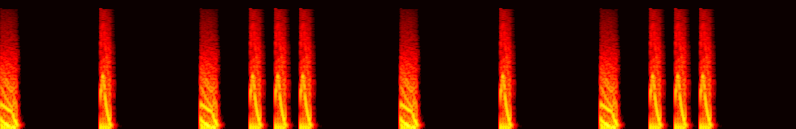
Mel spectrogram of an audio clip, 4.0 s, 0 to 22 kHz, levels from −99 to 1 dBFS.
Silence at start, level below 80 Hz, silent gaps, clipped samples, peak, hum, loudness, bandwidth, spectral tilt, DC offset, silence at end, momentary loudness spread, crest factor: 0 s; -40 dBFS; 0.13-0.49 s, 0.61-0.97 s, 1.17-1.24 s, 1.61-1.99 s, 2.13-2.49 s, 2.61-2.96 s, 3.13-3.24 s, 3.61-3.92 s; under 0.1%; -14 dBFS; none; -31 LUFS; 16.5 kHz; -7 dB/octave; 0.5%; 0 s; 5 LU; 16 dB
